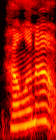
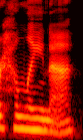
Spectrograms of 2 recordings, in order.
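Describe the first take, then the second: First: "Helena" with stress first and a short middle vowel; HEL-uh-nuh pronunciation. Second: "Helena" with a long AY in the middle; heh-LAY-nuh pronunciation. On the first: Host checking a viewer's name, saying "Helena" as HEL-uh-nuh. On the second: Host checking a viewer's name, saying "Helena" as heh-LAY-nuh. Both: Shown as a demonstration. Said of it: "Helena or Helena?".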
